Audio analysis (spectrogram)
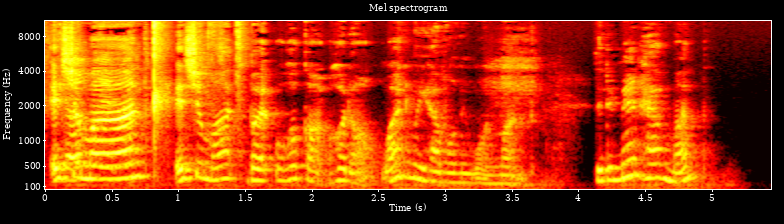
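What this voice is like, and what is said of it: Nigerian accent. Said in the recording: “excuse my accent. I am Nigerian after all.”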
